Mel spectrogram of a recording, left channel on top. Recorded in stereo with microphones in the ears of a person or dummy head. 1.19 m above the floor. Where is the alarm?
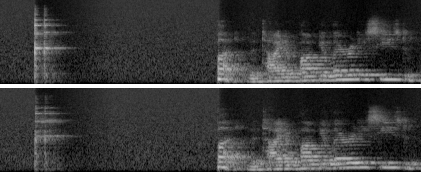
I don't hear an alarm.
